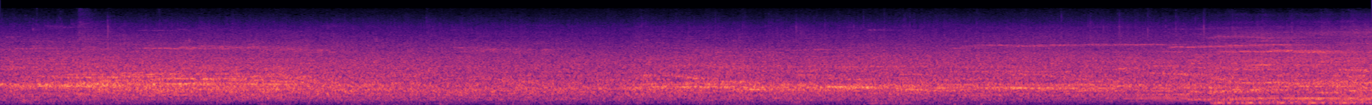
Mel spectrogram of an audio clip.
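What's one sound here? Young men shout and celebrate loudly nearby.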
